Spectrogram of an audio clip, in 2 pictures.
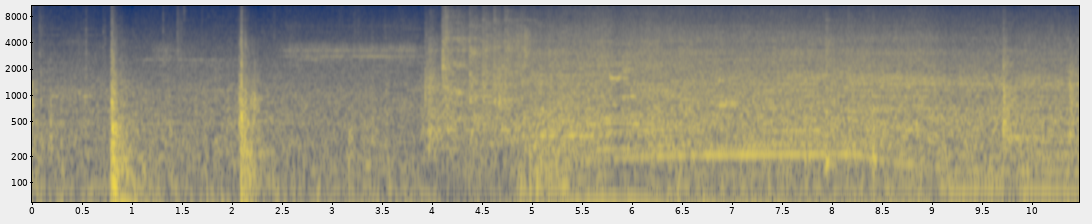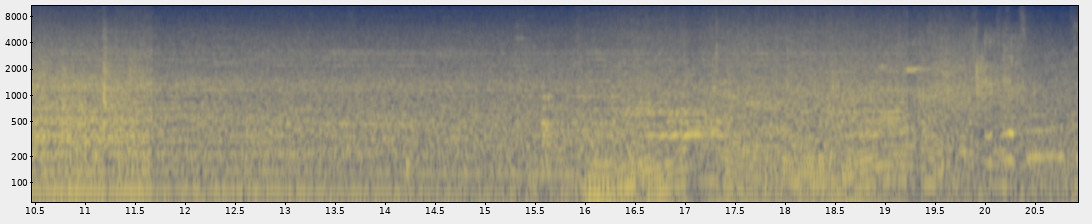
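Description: Two car doors shutting, about a second apart, then a Toyota Camry's engine running steadily from about four seconds in.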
